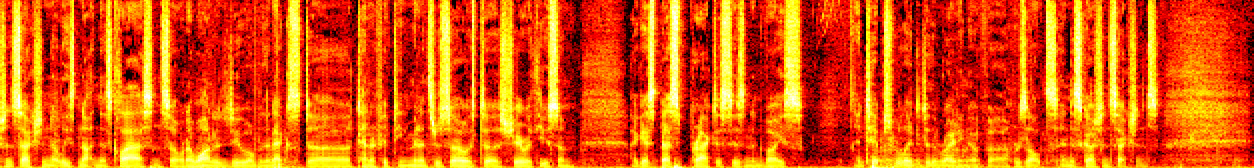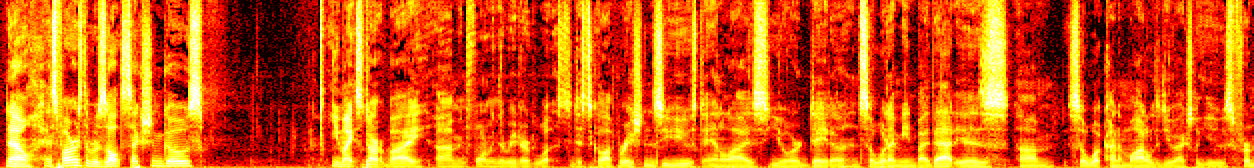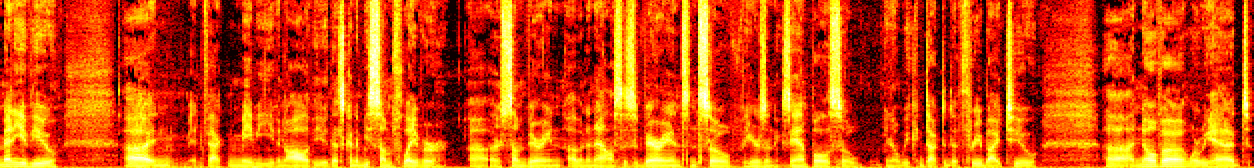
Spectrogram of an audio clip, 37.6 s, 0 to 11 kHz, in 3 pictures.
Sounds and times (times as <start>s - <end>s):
Speech: 0.0s - 11.6s, 12.6s - 14.6s, 15.8s - 25.7s, 26.3s - 35.5s, 36.1s - 37.6s.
